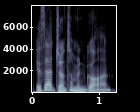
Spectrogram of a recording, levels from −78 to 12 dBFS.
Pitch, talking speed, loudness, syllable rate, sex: 185 Hz, 190 wpm, -18 LUFS, 5.2 syllables/s, female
